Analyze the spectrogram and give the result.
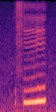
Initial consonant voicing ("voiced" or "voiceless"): voiceless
